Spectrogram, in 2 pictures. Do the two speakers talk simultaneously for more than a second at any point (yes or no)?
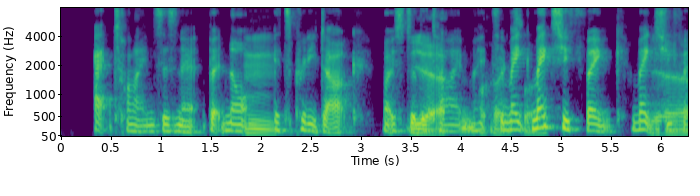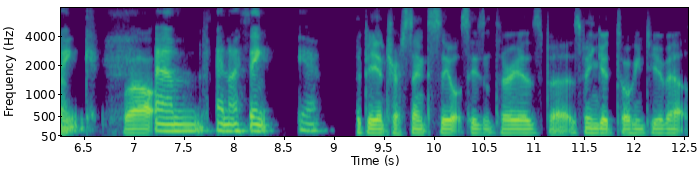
yes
